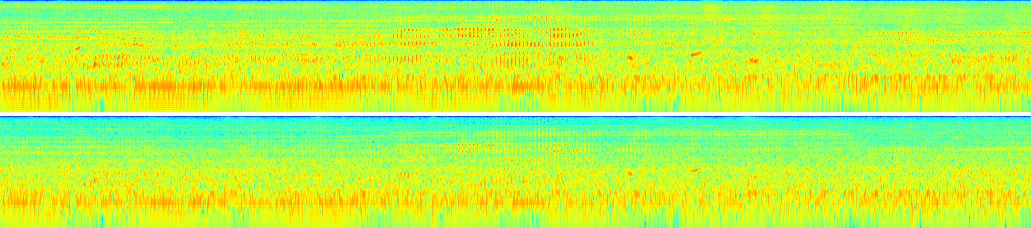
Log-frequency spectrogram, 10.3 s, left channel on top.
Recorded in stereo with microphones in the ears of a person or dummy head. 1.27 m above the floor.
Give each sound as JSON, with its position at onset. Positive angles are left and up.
{"t": 0.0, "sound": "a helicopter", "side_deg": 40}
